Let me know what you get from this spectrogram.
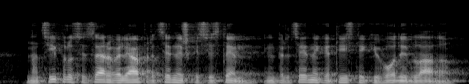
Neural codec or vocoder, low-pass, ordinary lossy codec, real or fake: codec, 16 kHz, 8 kbps, FreqCodec, larger model; 7.2 kHz; none; fake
